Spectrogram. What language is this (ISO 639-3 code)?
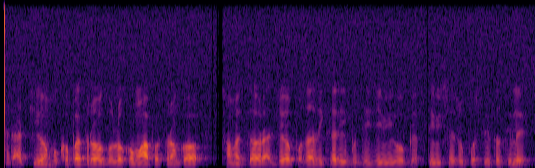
ori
